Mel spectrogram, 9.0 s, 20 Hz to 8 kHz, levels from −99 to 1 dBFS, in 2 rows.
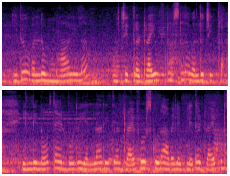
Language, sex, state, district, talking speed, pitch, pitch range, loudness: Kannada, female, Karnataka, Dharwad, 140 wpm, 210 Hz, 200-225 Hz, -23 LUFS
